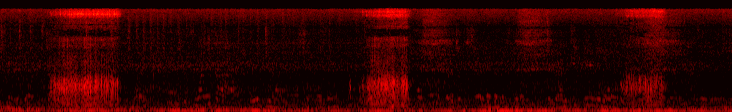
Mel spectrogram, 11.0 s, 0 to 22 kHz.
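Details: A 16-year-old Chihuahua with cataracts and hearing loss, snoring while deeply asleep during a daytime nap: three short, snorting snores roughly four seconds apart over a loud low background rumble.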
